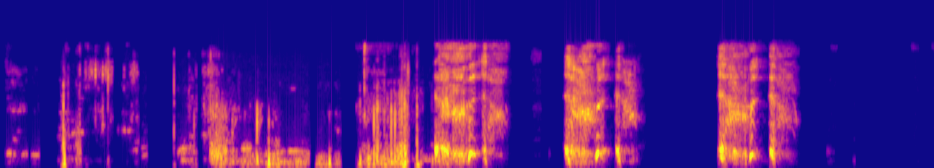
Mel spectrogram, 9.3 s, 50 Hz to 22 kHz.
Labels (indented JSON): {
  "expert_labels": [
    {
      "quality": "good",
      "cough_type": "wet",
      "dyspnea": false,
      "wheezing": false,
      "stridor": false,
      "choking": false,
      "congestion": false,
      "nothing": true,
      "diagnosis": "lower respiratory tract infection",
      "severity": "severe"
    }
  ],
  "age": 49,
  "gender": "female",
  "respiratory_condition": false,
  "fever_muscle_pain": false,
  "status": "symptomatic"
}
